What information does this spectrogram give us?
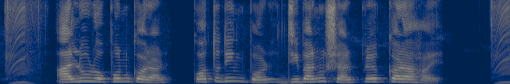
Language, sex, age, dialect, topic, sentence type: Bengali, female, 18-24, Standard Colloquial, agriculture, question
